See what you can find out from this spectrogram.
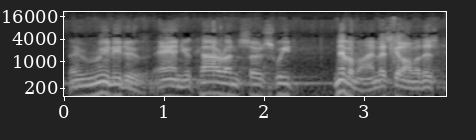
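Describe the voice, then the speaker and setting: A man's voice: medium pitch, brisk, highs cut off. A man with an Australian accent hosting an old-time radio quiz show, chatty and folksy, bantering and plugging the sponsor. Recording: vintage radio recording, echoey hall, background noise.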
